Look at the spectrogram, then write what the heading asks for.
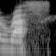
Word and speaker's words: rough: the GH has sounded you say it but then it's an F sound tough a rough and other times most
